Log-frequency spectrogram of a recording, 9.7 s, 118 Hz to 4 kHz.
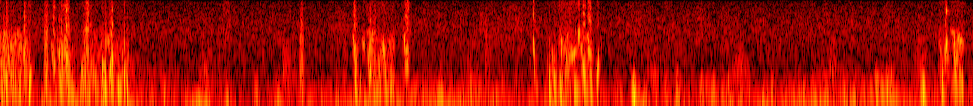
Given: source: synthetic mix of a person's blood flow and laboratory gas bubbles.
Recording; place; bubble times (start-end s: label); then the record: Doppler ultrasound of blood flow; subclavian vein
0.00-0.35 s: bubbles
0.49-1.32 s: bubbles
3.51-3.96 s: bubbles
4.00-4.11 s: bubbles
5.29-5.38 s: bubbles
5.46-6.02 s: bubbles
9.37-9.72 s: bubbles
From the record:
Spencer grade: 3 (all of the cardiac periods contain showers or single bubble signals, but not dominating or overriding the cardiac motion signals); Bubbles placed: anywhere in the cardiac cycle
